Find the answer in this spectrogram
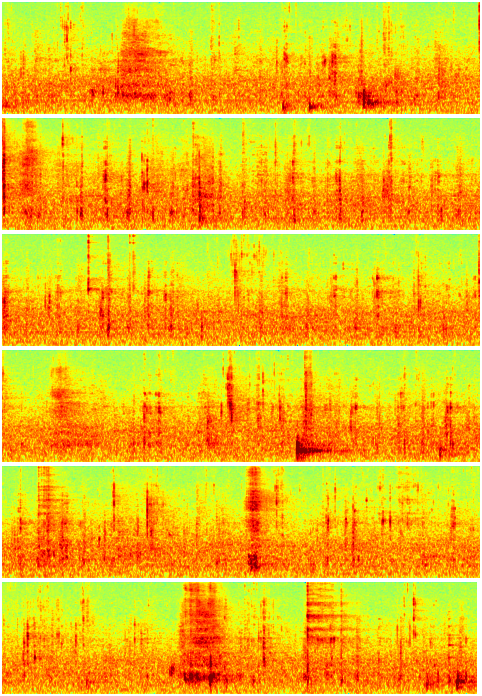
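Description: Two people eating and chewing a stir-fry of baby corn with chicken gizzard and liver, with soft mouth noises and scattered small clicks and crunches, and a few louder knocks, one about seventeen seconds in and another near the end.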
